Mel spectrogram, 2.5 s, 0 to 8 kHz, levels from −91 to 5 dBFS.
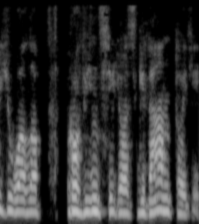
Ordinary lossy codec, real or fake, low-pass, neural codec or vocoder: MP3, 64 kbps; real; 7.2 kHz; none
